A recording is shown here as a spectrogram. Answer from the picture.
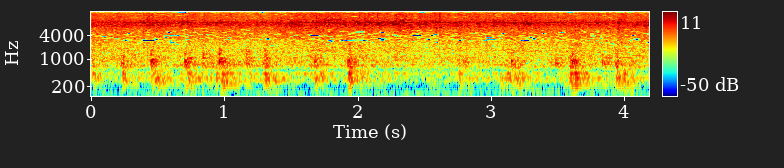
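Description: Onions and liver frying in oil, sizzling steadily, while a wooden spatula stirs the onions, scraping and tapping against the pan several times a second.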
